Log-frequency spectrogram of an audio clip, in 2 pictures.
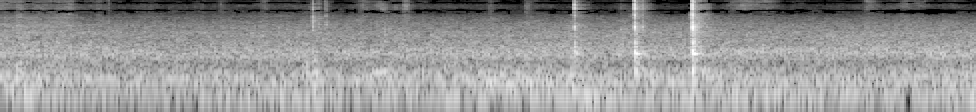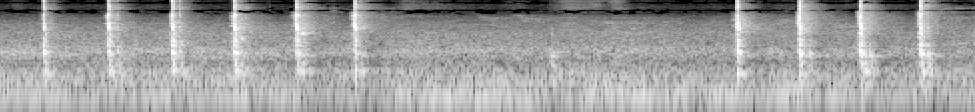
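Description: Claw hammer driving a nail into a softwood board: two single taps, then quick runs of strikes about three a second, one around the middle and another starting near the end.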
